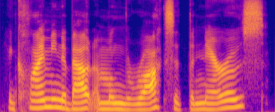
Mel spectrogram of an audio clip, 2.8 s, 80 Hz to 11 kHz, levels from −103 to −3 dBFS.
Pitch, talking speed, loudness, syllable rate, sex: 190 Hz, 195 wpm, -18 LUFS, 5.2 syllables/s, female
